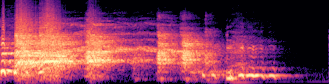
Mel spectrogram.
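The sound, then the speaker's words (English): A pub dog barks and yips loudly several times in quick, uneven bursts, the yaps tapering off into quieter whimpering sounds toward the end. “The pub dog.”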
